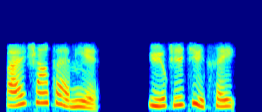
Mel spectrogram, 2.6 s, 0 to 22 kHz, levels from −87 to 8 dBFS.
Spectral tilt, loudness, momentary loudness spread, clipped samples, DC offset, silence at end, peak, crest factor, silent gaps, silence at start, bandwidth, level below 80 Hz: -10.5 dB/octave; -15 LUFS; 5 LU; under 0.1%; under 0.1%; 0.3 s; 0 dBFS; 16 dB; 1.01-1.48 s; 0.05 s; 4.6 kHz; -64 dBFS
